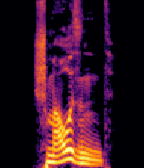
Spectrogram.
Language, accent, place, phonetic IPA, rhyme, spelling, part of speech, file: German, Germany, Berlin, [ˈʃmaʊ̯zn̩t], -aʊ̯zn̩t, schmausend, verb, De-schmausend.ogg
- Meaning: present participle of schmausen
